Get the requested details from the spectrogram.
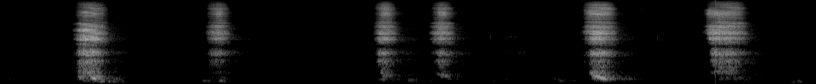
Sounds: Sniff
